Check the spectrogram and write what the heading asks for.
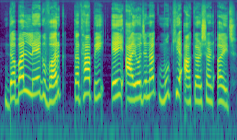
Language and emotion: Maithili, neutral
